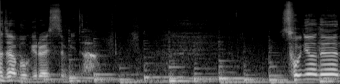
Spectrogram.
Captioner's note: hahaha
